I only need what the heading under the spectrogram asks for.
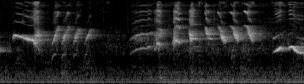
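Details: Orange-headed thrush singing vigorously (gacor) in the morning, a song used to rouse excitement and breeding urge in quiet thrushes: dense runs of bright whistled and chattering notes, rising slurs, two bursts with a short pause between.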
